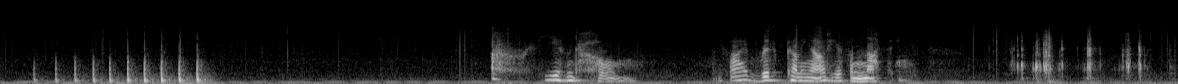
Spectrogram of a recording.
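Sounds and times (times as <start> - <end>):
sharp knocks on the wooden front door of a house: 0.3 - 2.2
speech: 5.5 - 6.4, 7.2 - 9.0.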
